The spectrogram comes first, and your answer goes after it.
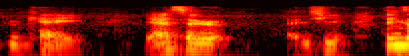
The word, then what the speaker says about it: Bouquet: Her name is Pyint Bucket but she insists on everyone calling her bouquet now. Yeah. So it's not bucket it's like French pronunciation bouquet.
